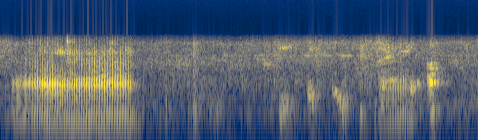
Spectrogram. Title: Snoring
